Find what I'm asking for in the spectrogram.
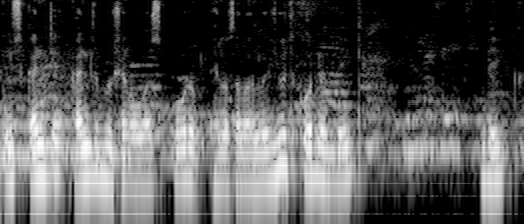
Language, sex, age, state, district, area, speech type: Kashmiri, male, 30-45, Jammu and Kashmir, Bandipora, rural, spontaneous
